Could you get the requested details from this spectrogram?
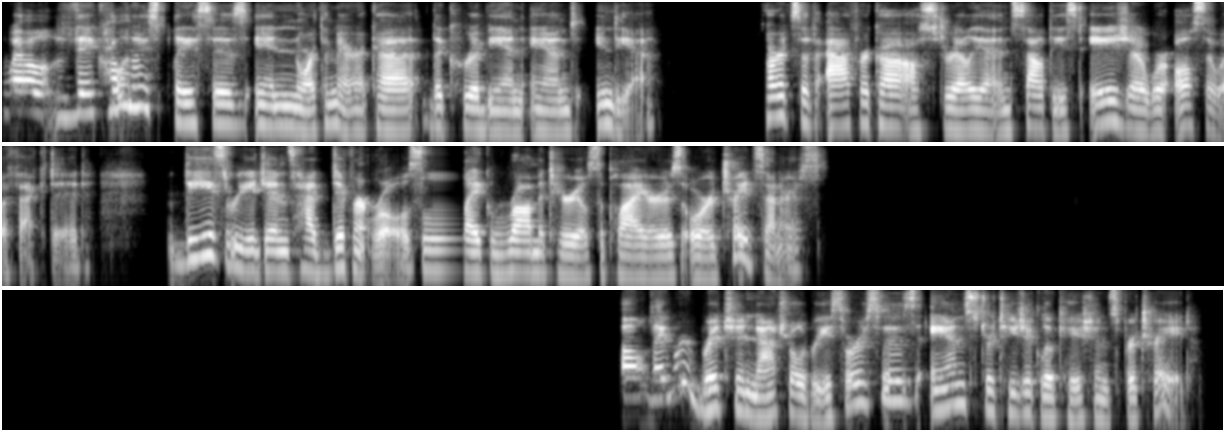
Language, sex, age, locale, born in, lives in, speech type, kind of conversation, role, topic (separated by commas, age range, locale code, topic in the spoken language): English, female, 35-39, en-US, United States, United States, read, expert-assistant, expert, What was the role of the British Empire in global colonization?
